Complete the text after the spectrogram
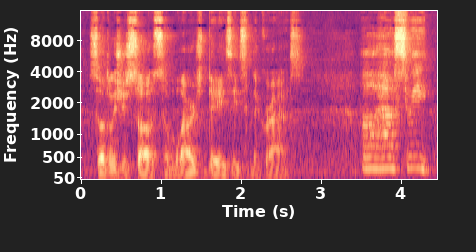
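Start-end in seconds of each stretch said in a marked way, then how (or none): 3.5-4.4 put-on very high, delighted child's coo; high-pitched little-girl admiration; little girl exclaiming. A narrator's reading. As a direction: exclaim in a tiny high girl's voice. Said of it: "she exclaimed".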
